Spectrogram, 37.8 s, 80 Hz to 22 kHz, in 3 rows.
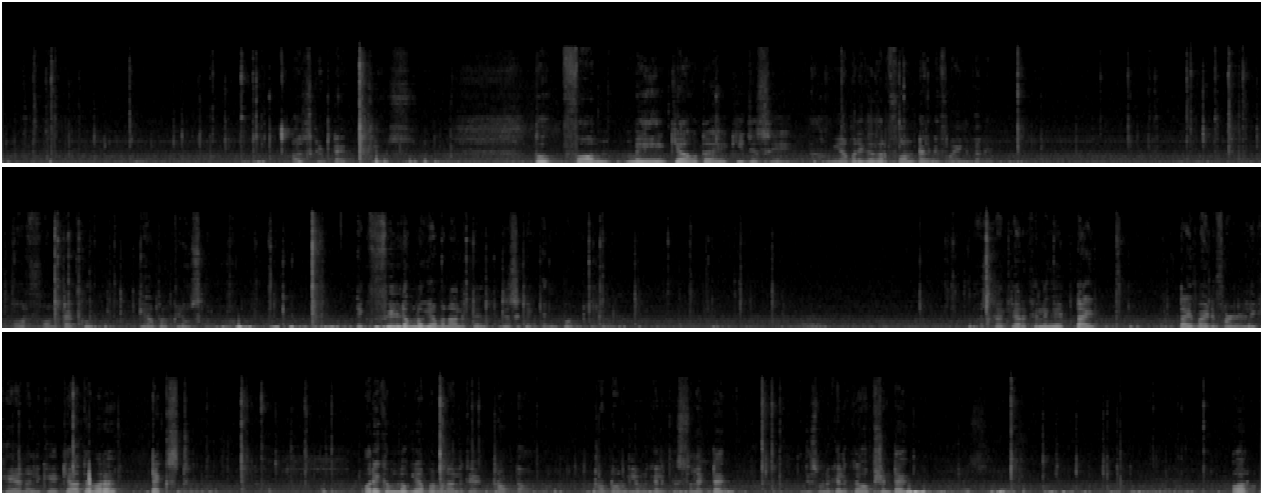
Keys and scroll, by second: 3.0 ctrl+s, 29.2 ctrl+s.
